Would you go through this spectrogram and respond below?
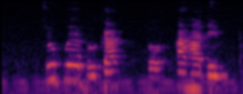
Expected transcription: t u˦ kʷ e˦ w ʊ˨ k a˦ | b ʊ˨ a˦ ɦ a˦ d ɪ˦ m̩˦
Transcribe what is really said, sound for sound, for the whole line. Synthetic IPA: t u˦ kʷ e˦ b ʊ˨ k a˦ | b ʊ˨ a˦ ɦ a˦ d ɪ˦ m̩˦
